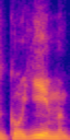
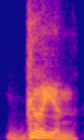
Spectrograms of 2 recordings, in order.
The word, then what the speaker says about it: Goyim: That was the first time I heard derogatory statements made about Goyim to be pronounced as not as Goyim, but Goyim, as if one is spitting out a word with a bitter taste.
